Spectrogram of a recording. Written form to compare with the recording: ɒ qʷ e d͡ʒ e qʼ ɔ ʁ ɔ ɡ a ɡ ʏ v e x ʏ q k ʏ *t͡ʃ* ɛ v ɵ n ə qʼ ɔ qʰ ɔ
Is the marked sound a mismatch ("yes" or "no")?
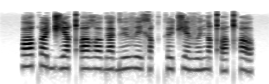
no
